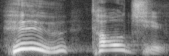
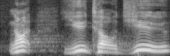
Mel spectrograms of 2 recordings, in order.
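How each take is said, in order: First: "who" stretched slowly, higher and louder; stress on WHO. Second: "you" slowly weighted, not "who"; stress on YOU. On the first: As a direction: lean hard on "who", drag the question out. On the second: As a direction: hit the first "you", slow and firm. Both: Shown as a demonstration.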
